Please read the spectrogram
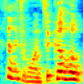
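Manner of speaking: high, sorrowful mock plea; imitated sad farewell. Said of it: "he's very sad".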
